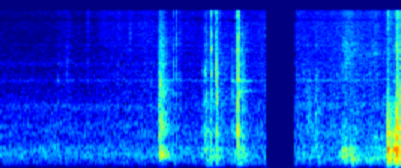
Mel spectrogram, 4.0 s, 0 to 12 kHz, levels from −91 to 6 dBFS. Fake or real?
fake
